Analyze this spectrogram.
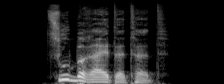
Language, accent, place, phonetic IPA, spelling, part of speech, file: German, Germany, Berlin, [ˈt͡suːbəˌʁaɪ̯tətət], zubereitetet, verb, De-zubereitetet.ogg
- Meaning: inflection of zubereiten: 1. second-person plural dependent preterite 2. second-person plural dependent subjunctive II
